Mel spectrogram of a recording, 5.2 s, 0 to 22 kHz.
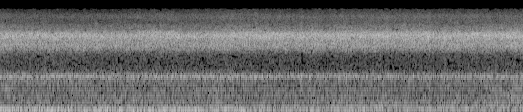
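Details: A dense chorus of 17-year periodical cicadas emerging after years underground in Illinois, a steady unbroken drone with a sharp high hiss above it.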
